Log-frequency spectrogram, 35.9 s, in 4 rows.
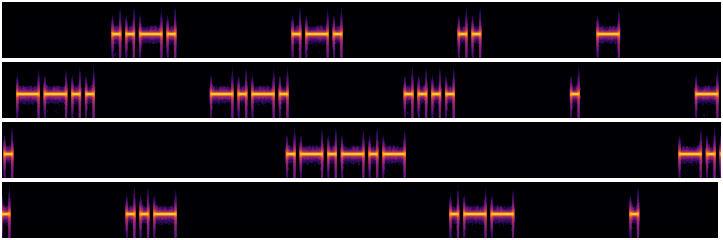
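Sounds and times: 
CW Morse code beeps: 1.4 - 2.2, 3.6 - 4.3, 5.7 - 6.0, 7.4 - 7.7, 9.2 - 10.2, 11.6 - 12.6, 14.0 - 14.7, 17.7 - 18.2, 21.6 - 23.0, 26.4 - 27.1, 28.5 - 29.2, 32.6 - 33.4.

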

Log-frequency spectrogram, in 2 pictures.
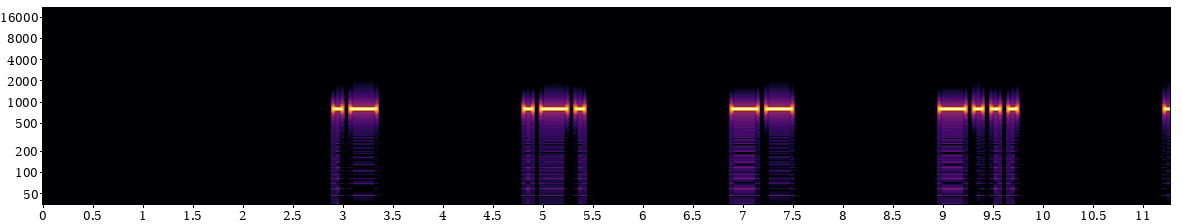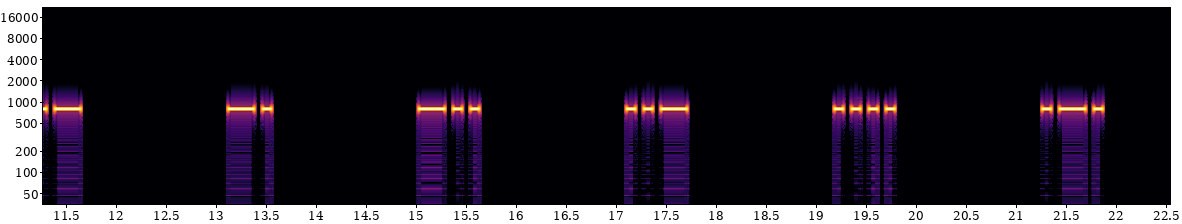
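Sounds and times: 
Morse code course tones: 2.9 - 3.4, 4.8 - 5.4, 6.9 - 7.5, 9.0 - 9.8, 11.2 - 11.7, 13.1 - 13.6, 15.1 - 15.7, 17.2 - 17.8, 19.2 - 19.8, 21.3 - 21.9.

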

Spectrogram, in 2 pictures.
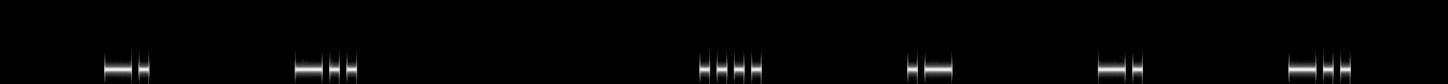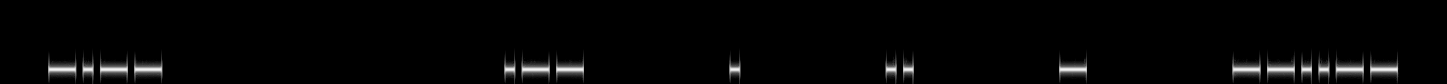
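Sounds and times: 
morse code beeps: 1.1 - 1.5, 3.0 - 3.6, 7.0 - 7.6, 9.1 - 9.6, 11.0 - 11.4, 12.9 - 13.4, 15.0 - 16.1, 19.6 - 20.3, 25.1 - 25.4, 26.8 - 28.5.

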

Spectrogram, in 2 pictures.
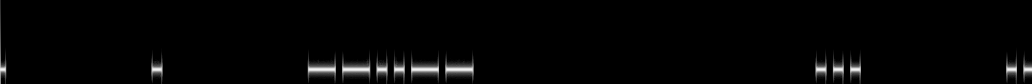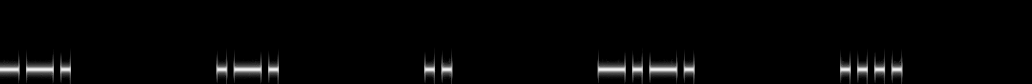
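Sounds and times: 
Morse code course beeps: 3.1 - 4.8, 8.2 - 8.6, 10.1 - 11.0, 12.5 - 13.1, 14.6 - 14.9, 16.3 - 17.3, 18.8 - 19.4.

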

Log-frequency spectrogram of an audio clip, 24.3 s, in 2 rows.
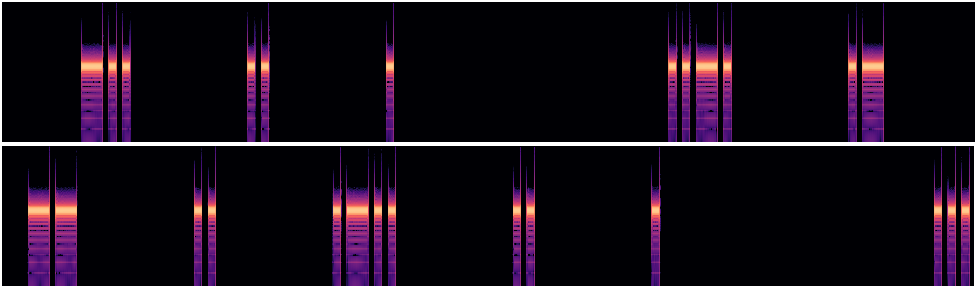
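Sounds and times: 
CW Morse code beeps: 1.0 - 1.6, 3.1 - 3.4, 8.4 - 9.2, 10.6 - 11.0, 12.5 - 13.1, 14.7 - 14.9, 16.3 - 17.1, 18.6 - 18.8, 23.8 - 24.3.

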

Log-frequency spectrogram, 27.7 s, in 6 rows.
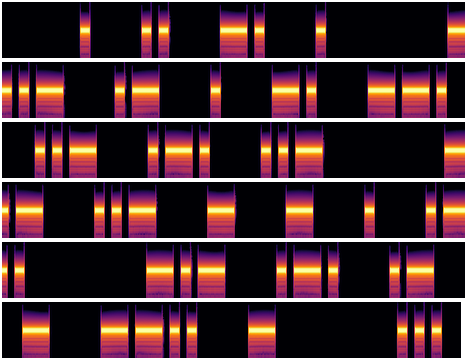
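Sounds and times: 
CW Morse code beeps: 2.2 - 2.6, 4.5 - 6.2, 7.4 - 10.2, 10.8 - 11.4, 12.0 - 12.5, 13.7 - 15.4, 16.0 - 16.2, 16.8 - 17.6, 18.2 - 18.7, 20.0 - 25.9, 27.1 - 27.6.

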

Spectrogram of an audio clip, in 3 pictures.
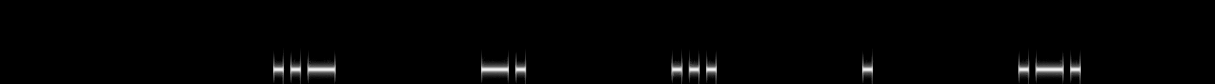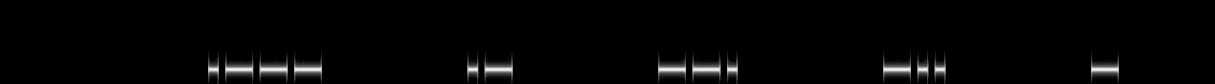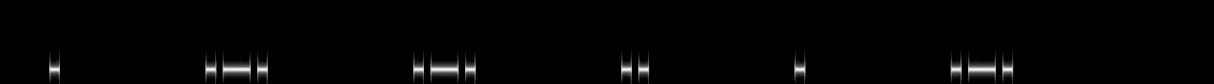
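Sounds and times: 
CW Morse code at tempo 70: 2.8 - 3.4, 4.8 - 5.3, 6.8 - 7.2, 10.2 - 10.8, 14.2 - 15.4, 16.8 - 17.3, 18.8 - 19.6, 21.0 - 21.6, 23.1 - 23.4, 26.4 - 27.0, 28.5 - 29.1, 30.5 - 30.8, 33.8 - 34.5.

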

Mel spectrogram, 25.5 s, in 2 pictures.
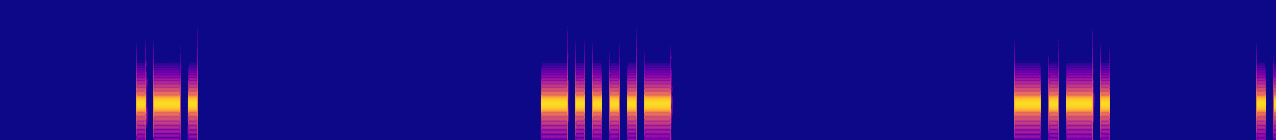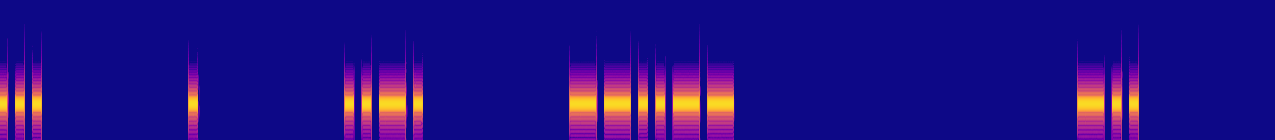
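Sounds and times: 
Morse code course tones: 1.4 - 2.0, 5.4 - 6.7, 10.2 - 11.1, 12.6 - 13.2, 16.2 - 17.0, 18.5 - 20.1, 23.6 - 24.2.

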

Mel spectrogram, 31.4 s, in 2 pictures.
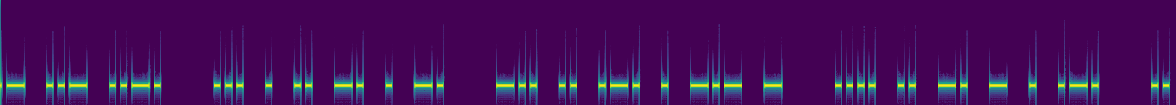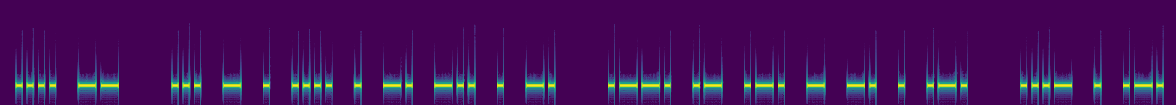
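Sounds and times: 
morse code beeps: 0.0 - 2.2, 2.9 - 3.3, 3.9 - 6.0, 6.6 - 10.5, 11.2 - 14.7, 15.4 - 17.3, 18.0 - 23.2, 23.8 - 28.6, 29.3 - 31.2.

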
